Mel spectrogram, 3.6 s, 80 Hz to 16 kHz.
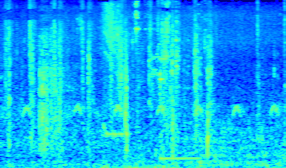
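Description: Hoofbeats of a ridden horse clopping along in Assassin's Creed 2, an even run of repeated thuds over a low ambient bed, steady and moderately loud.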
